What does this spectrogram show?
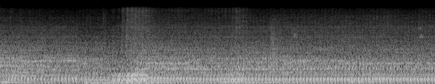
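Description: Car engine idling unevenly, with a quick rev about a second in.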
